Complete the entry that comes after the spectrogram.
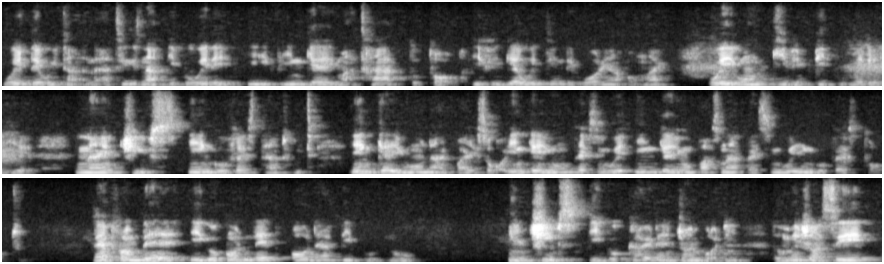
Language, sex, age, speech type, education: Nigerian Pidgin, male, 30-45, spontaneous, tertiary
